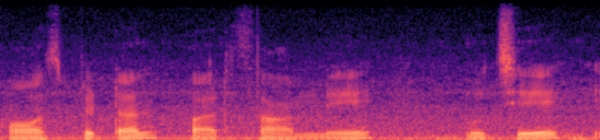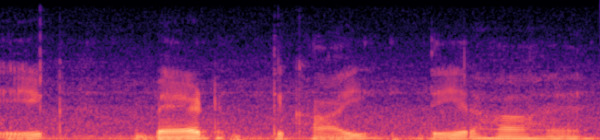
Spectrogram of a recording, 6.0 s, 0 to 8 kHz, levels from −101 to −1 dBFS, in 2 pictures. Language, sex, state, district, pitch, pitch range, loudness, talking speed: Hindi, male, Madhya Pradesh, Katni, 120 Hz, 105-125 Hz, -21 LUFS, 100 wpm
